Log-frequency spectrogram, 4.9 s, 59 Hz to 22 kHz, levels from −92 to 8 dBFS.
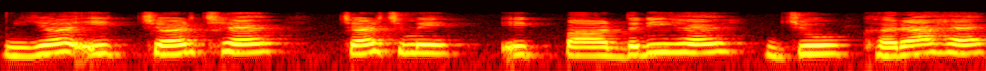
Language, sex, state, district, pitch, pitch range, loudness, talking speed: Hindi, female, Bihar, Araria, 260 Hz, 240-280 Hz, -15 LUFS, 145 wpm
